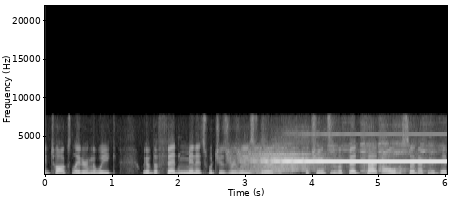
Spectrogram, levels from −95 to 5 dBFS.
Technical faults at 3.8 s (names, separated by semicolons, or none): feedback howl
